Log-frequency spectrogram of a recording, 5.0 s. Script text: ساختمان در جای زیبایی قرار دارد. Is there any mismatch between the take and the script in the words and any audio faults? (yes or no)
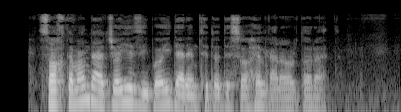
yes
